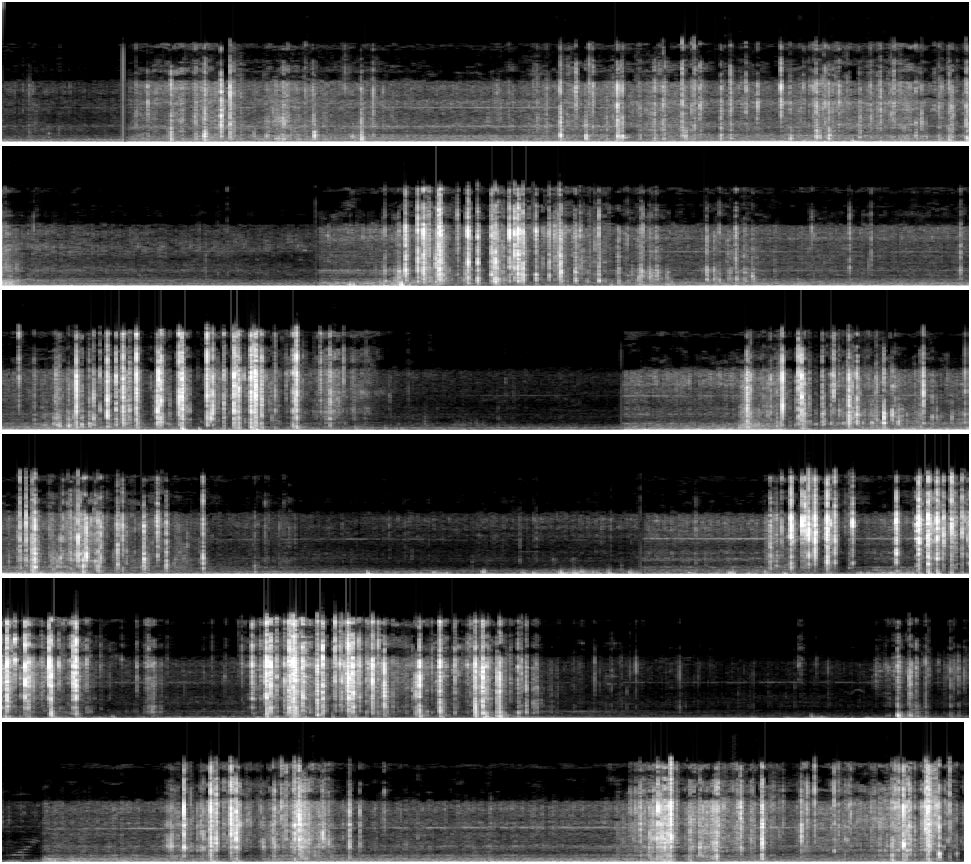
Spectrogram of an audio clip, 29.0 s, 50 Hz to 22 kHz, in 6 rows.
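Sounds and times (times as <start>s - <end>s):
tyres crushing brittle objects: 0.0s - 5.0s, 6.4s - 11.8s, 13.2s - 16.0s, 18.2s - 23.0s, 23.7s - 24.2s, 24.9s - 26.4s, 27.2s - 28.9s
car engine hum: 0.0s - 28.9s.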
